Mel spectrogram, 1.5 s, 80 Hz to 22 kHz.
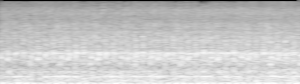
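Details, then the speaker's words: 2007 Ford Transit diesel after repair, customer had said it sounded ready to explode: steady, even idle with deep, smooth rumble, no banging or knocking; battery light off, power steering working, engine sounds healthy. "battery lights off power steering is working it all looks good yeah it looks good"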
